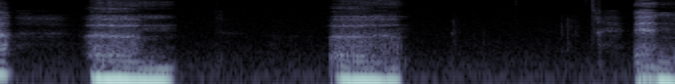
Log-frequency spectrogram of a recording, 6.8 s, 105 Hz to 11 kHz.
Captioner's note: pauses 6 seconds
